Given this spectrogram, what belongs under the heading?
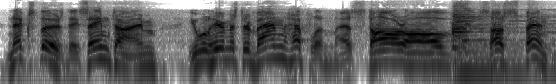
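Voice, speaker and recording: A man's voice: high-pitched, big pitch swings, unhurried. An American man reading scripted announcements in a 1940s radio style. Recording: muffled lo-fi vintage radio broadcast. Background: music.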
